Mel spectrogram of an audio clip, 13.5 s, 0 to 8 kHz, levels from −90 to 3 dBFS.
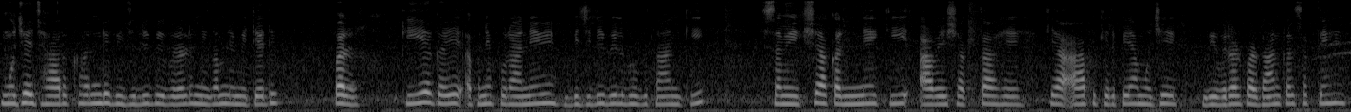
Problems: constant background noise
